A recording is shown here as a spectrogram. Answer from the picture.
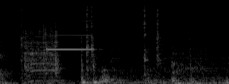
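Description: Clicks and one short, steady electronic beep as the car's ignition is switched on.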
